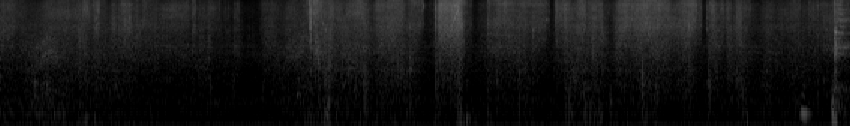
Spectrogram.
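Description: A puffy nylon jacket rustles and swishes close by as it is handled.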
